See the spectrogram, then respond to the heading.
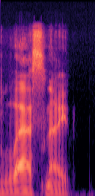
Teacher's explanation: often the t in last just gets dropped.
